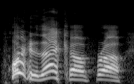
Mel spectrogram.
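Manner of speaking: high, disbelieving burst through laughter; incredulous laughing outburst. Retold or imitated. Reviewer retelling his reaction in the cinema, incredulous and laughing. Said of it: "I'm like".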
